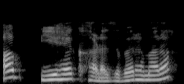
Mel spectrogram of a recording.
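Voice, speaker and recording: A woman's voice: medium pitch, very animated, measured pace, a little mellow, no echo, lo-fi sound. A woman teaching tajweed online in a patient, explanatory way, posing questions and answering them herself. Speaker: Quran recitation teacher.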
